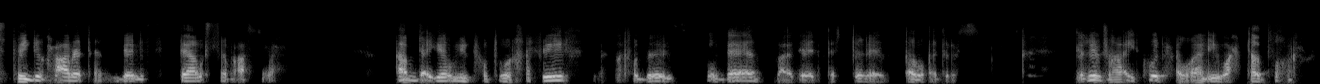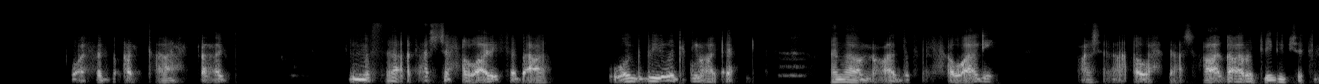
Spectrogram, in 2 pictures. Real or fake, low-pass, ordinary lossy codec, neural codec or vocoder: fake; 7.2 kHz; none; codec, 16 kHz, 1 kbps, FreqCodec, smaller model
